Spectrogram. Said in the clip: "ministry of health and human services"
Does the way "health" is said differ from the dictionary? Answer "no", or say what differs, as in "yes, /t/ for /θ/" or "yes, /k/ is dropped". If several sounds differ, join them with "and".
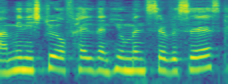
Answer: yes, /t/ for /θ/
